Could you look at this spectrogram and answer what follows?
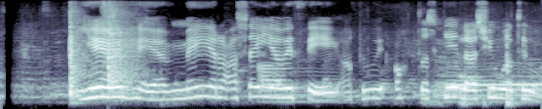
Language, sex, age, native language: Icelandic, male, 15, Icelandic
